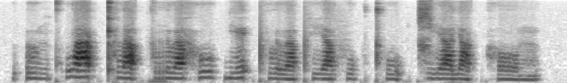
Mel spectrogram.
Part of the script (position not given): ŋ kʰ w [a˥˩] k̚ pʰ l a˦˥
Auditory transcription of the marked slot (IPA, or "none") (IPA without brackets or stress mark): a˥˩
